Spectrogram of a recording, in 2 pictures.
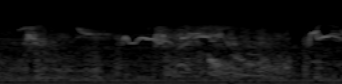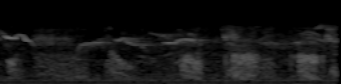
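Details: Young white stork chicks, three left in the nest, beg while the father feeds them; looping high whines, a sharp rising squeal, then lower blaring mew-like notes.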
